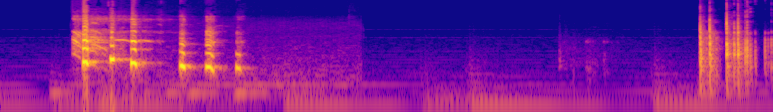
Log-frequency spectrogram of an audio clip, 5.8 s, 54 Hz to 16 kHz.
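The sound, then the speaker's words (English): A die clatters across a hard tabletop in a rapid run of sharp clicks that settle within about a second, landing on a natural 20 in a tabletop game. After a quiet pause, a brief burst of louder noise follows. “That is a nat 20, people!”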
